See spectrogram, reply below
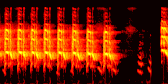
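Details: Harsh, rasping black francolin notes in a fast series of about eight calls. A pause follows with a few faint soft notes, then the loud grating calling starts again.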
